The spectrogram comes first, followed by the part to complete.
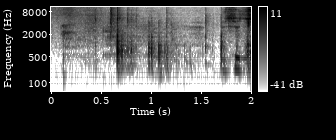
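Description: Handling noise: a few irregular clicks and knocks as the camera is moved about, with a woman beginning to speak near the end.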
